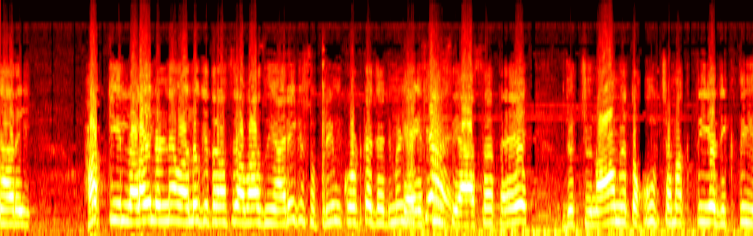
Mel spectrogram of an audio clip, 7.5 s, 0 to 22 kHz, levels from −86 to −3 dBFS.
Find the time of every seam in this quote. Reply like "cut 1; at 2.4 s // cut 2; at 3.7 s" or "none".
cut 1; at 4.2 s

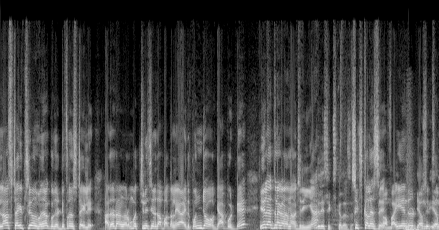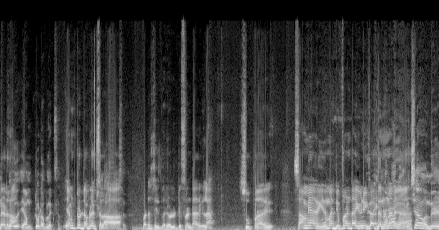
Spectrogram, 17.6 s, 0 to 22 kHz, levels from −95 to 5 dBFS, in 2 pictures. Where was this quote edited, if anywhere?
cut 1; at 11.5 s

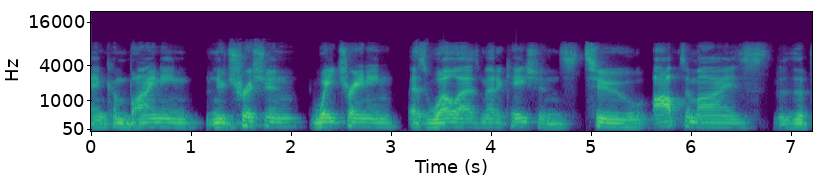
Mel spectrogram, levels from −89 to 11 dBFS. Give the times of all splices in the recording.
none

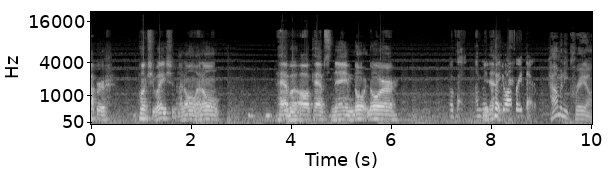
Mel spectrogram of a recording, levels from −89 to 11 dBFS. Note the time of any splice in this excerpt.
none

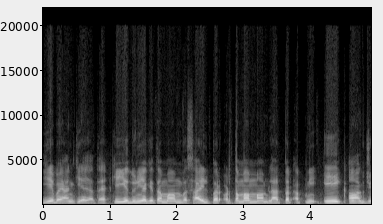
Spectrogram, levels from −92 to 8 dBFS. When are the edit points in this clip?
cut 1; at 0.9 s

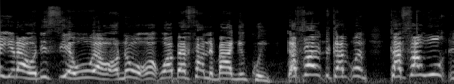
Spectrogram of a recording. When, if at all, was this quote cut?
none

